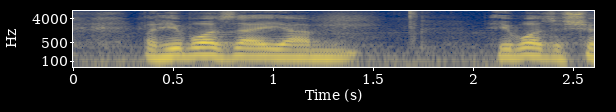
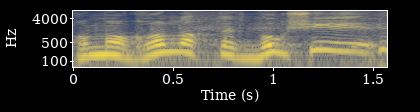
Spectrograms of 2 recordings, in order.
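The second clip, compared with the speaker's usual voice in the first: mock angry outburst; 4 semitones higher, 6 dB louder, slower than usual. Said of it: "they get, like, angry".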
